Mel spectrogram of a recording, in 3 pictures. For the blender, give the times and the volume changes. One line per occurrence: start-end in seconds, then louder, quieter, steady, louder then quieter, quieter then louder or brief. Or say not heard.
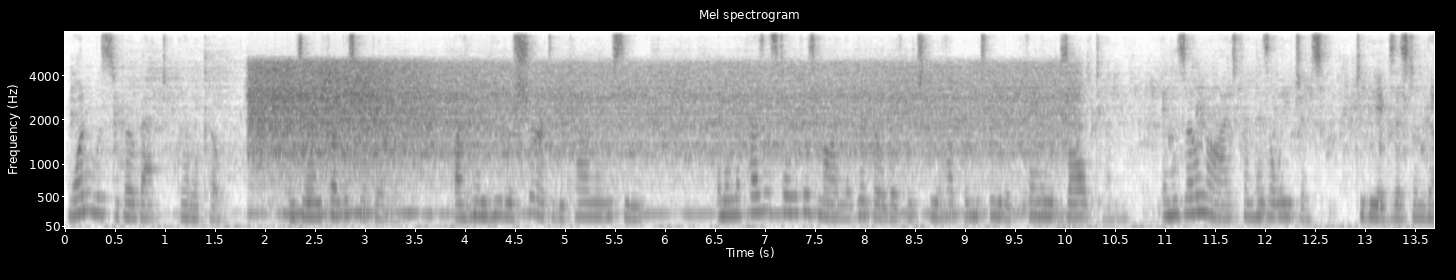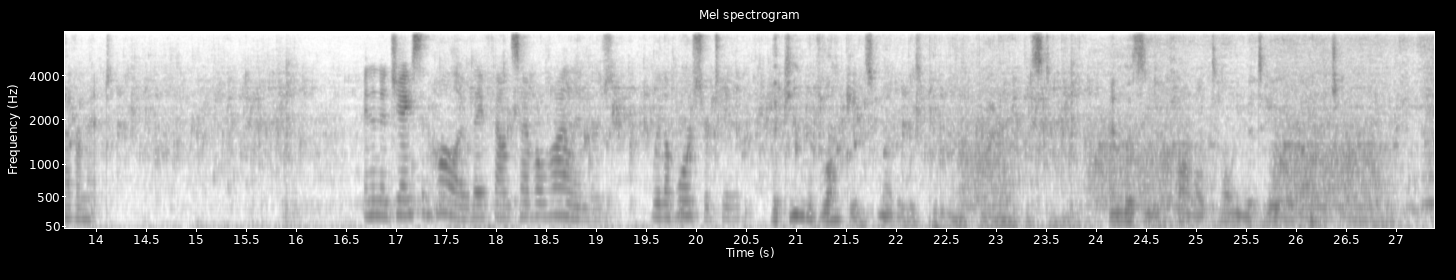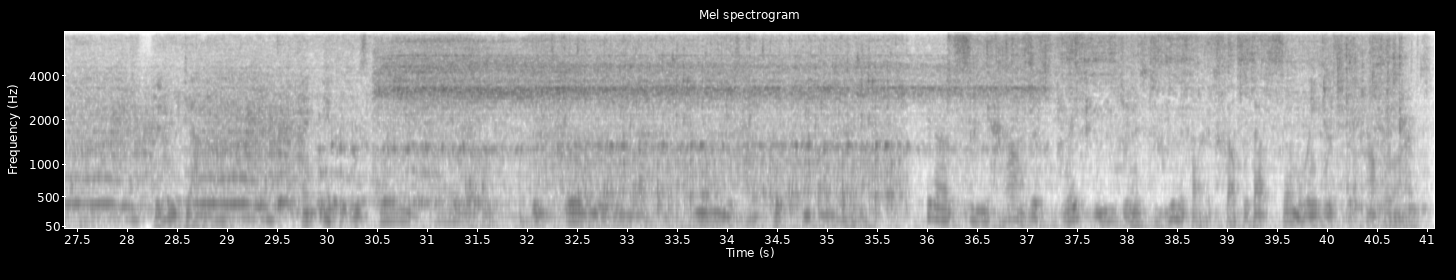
1.8-10.2 quieter
22.6-37.2 louder then quieter.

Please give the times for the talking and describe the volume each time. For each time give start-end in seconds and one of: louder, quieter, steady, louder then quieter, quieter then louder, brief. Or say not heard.
0.0-14.2 steady
16.6-26.9 steady
28.2-41.0 steady.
